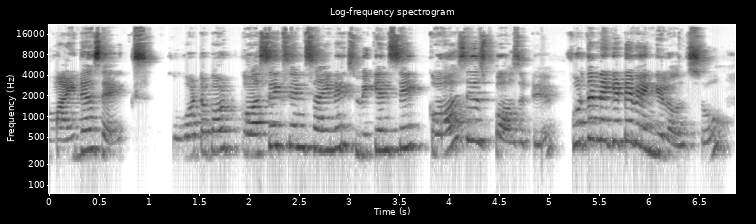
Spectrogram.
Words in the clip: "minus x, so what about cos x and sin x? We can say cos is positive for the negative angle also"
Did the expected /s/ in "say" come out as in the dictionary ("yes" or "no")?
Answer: yes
